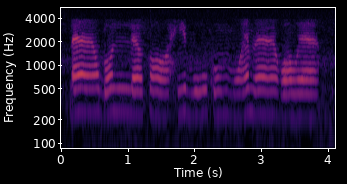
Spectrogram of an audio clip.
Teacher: خلي بالكم من كسر الحاء وضم الباء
